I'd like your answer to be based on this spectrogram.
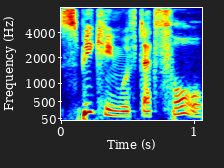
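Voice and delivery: ordinary delivery

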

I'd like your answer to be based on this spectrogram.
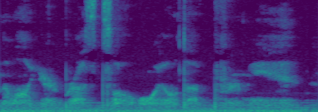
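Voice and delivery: soft, quiet, hushed whisper.

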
